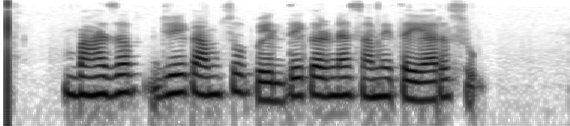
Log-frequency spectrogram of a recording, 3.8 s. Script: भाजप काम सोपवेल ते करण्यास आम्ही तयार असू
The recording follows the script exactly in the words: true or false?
false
